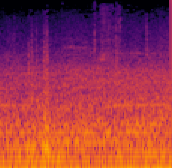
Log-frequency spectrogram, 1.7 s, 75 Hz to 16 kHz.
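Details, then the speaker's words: Suzuki Swift, about 2009, on a road test after gearbox repair for 5th gear jumping out on the motorway: low even rumble under way, no whine, grinding or clunks; all gears including 5th shift well, gearbox quiet and healthy. "Getriebe macht keine Geräusche. Auto zieht gut, fährt gut, schaltet gut."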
